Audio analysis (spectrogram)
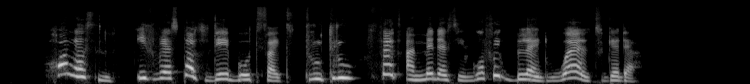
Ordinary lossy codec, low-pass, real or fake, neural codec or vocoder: Opus, 32 kbps; 14.4 kHz; fake; codec, 44.1 kHz, 2.6 kbps, SNAC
